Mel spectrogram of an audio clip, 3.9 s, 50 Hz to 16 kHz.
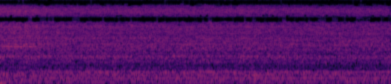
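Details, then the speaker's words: KitchenAid microwave hood combination KMHC319LSS00 (made Sept 2023), uninstalled, running its 6-speed vent fan at reduced speeds 4 and 3. A loud, constant droning hum from the fan motor at the back sits under the airy whoosh, louder than the fan itself. "that extra hum is still maintained pretty prominently at speed 4 and speed [Music] three matter of fact it seems like it's the hum is louder than the fan were itself"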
